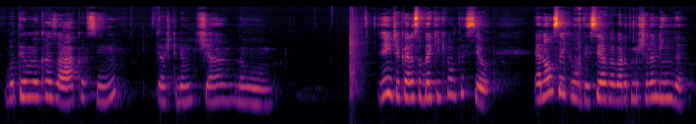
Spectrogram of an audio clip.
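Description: A woman's voice: high voice, fast talker, mellow. A young Brazilian woman with a Brazilian accent, chatting slangily to her viewers while she gets ready at home. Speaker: vlogger. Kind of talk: casual get-ready-with-me vlog.

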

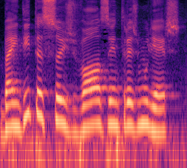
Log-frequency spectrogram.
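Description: Solemn rosary prayers are recited in a measured, reverent manner by a man with a European Portuguese accent. He has a high, darkish-toned voice.

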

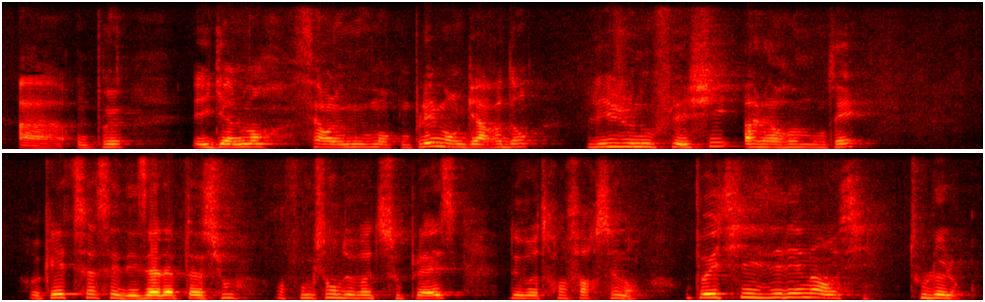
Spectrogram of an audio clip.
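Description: Man, yoga teacher, upbeat and coaching, mellow tone, slightly high voice. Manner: upbeat, coaching, counts slowly while demonstrating. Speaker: yoga instructor. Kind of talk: instructional demonstration.

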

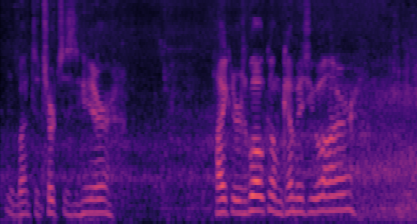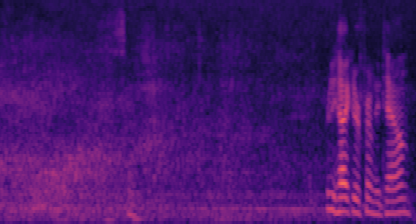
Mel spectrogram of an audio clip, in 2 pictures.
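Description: A man in his forties vlogs casually from a wooded mountain trail as a thru-hiker, holding his phone at arm's length and chatting easily. The phone camera picks up his somewhat high voice, which is slow and full of pauses. The audio sounds dull, with a noisy background.

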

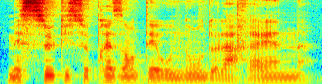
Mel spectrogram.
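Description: A man's voice: on the low side, steady tone, moderate pace, darkish tone, slight background noise, close to an everyday voice. A wary, fearful royal sister, read by a man. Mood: cautious. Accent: Swiss French.

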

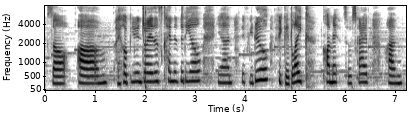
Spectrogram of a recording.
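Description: A woman's voice: high-pitched, a little slow. A young woman chatting casually on a cooking livestream in a cute, girlish, giggly anime-streamer manner, speaking into a close mic. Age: young adult. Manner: giggly, expressive. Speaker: live streamer. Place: home kitchen, indoors. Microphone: close studio mic on a boom arm. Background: music.

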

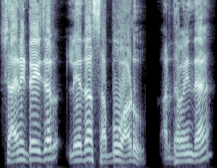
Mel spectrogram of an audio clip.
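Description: A man's voice: mid-range voice, expressive, normal speed, fairly bright tone, no echo, lightly acted. Lecturing buddy full of free advice, read by a male narrator, dry sound. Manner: lecturing, know-it-all. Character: bossy advice-giving male friend on phone.

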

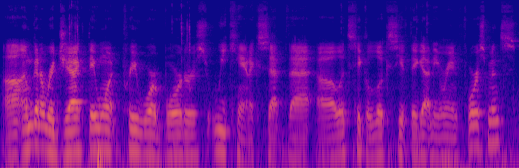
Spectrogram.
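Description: Bright-voiced man narrating a strategy game. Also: lowish voice, quick pace, a little hiss or hum. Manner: chatty, thinking aloud while playing. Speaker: gaming channel host. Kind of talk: let's play commentary.

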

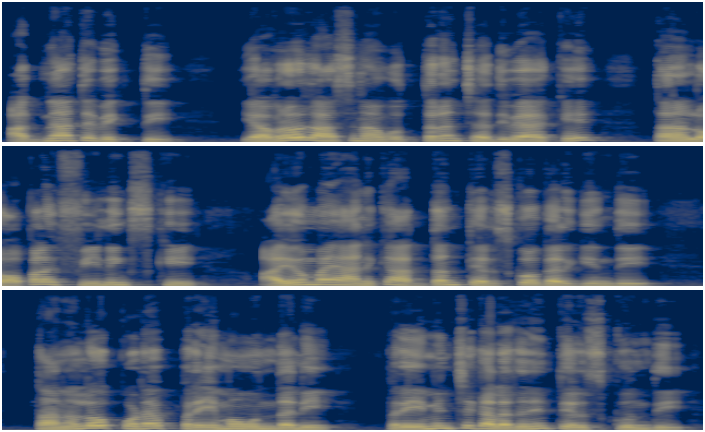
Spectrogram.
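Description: A woman narrating a romance audio story, reading it aloud in a steady, even way. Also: on the high side, smooth.

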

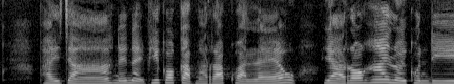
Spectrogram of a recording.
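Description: A woman's voice: on the high side, a little slow, close to an everyday voice. Woman reading as a teasing young husband. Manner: teasing, coaxing. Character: playful young husband teasing his wife.

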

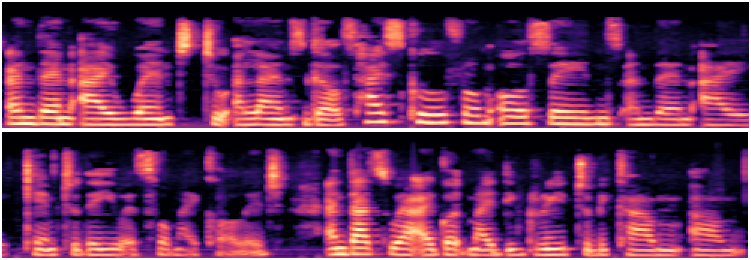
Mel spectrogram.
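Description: Her voice sits on the low side, with fairly even intonation and an unhurried flow that has few pauses. She's a woman in her thirties with a Kenyan accent, guesting on a podcast and telling stories about her life in a casual interview. She comes across as warm and humble, chatty, full of fillers and laughter.

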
